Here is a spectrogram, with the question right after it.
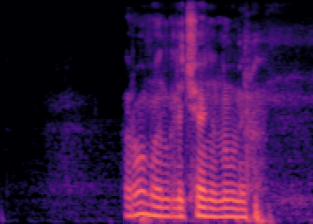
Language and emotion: Russian, sad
